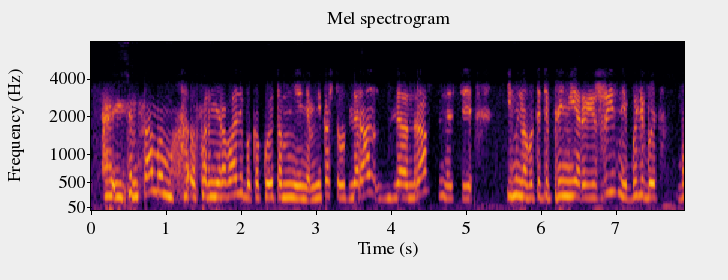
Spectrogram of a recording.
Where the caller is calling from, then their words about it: Krasnodar, Krasnodar Krai, Russia; Я звоню из Краснодара.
